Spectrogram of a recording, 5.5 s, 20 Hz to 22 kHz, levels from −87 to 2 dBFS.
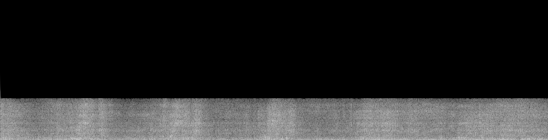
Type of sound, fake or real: fake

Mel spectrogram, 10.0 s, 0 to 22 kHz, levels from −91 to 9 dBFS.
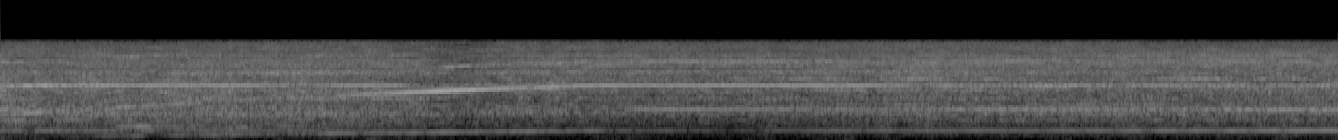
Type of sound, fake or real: fake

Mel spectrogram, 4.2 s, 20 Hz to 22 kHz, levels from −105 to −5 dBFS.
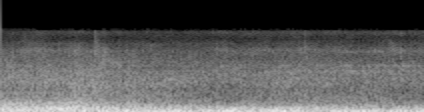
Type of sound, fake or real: fake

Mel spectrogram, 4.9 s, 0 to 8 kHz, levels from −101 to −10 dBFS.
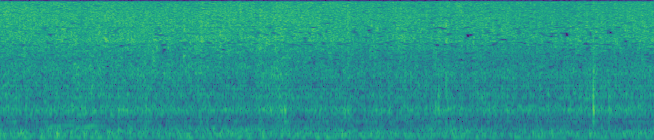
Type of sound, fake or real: real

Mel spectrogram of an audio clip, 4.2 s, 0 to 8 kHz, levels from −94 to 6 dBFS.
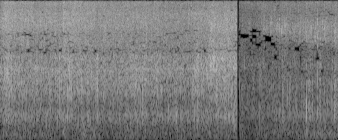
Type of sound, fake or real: real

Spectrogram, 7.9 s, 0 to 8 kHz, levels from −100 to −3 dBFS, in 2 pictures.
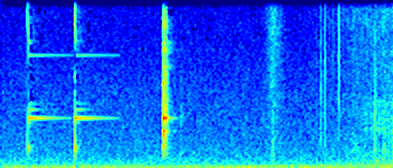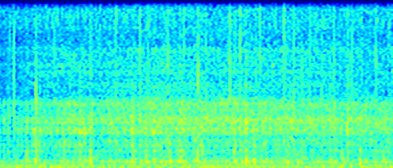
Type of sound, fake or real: real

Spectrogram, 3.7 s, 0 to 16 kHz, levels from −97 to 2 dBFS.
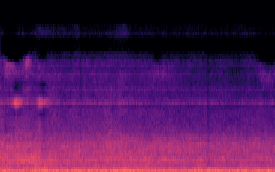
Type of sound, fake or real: fake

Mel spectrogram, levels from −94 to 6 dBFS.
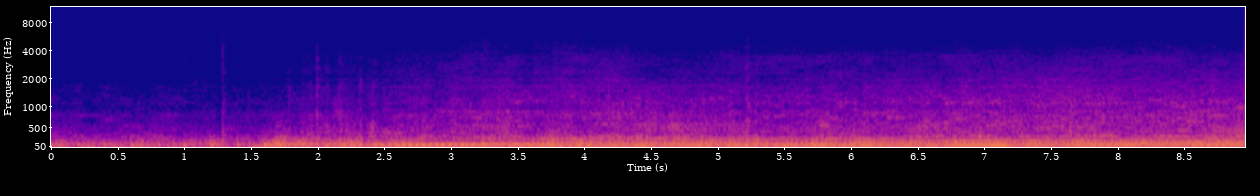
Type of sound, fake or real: fake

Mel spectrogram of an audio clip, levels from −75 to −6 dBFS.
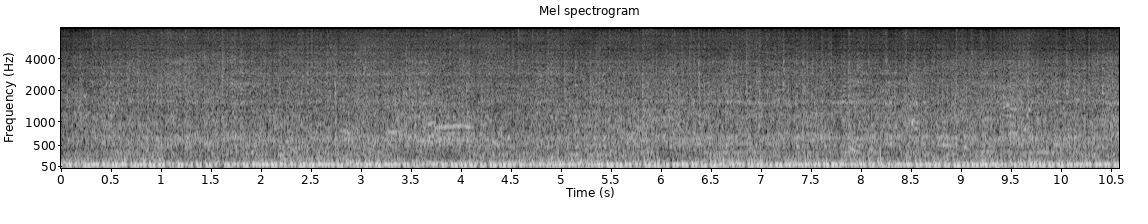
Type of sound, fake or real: fake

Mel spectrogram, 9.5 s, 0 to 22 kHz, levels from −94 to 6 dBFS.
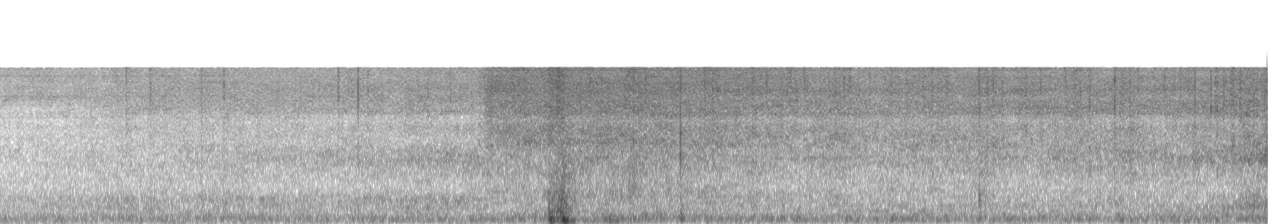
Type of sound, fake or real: fake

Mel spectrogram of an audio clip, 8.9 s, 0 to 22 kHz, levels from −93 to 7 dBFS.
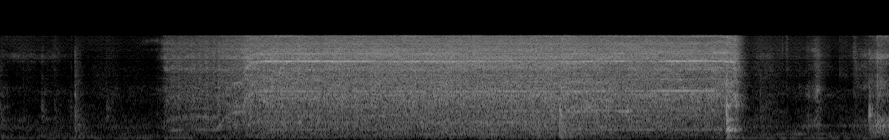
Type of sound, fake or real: fake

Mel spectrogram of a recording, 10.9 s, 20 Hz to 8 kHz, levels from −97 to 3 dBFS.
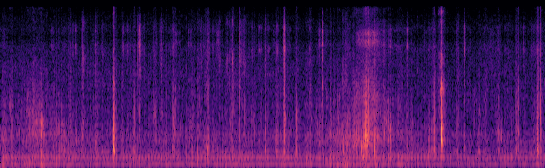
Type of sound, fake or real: real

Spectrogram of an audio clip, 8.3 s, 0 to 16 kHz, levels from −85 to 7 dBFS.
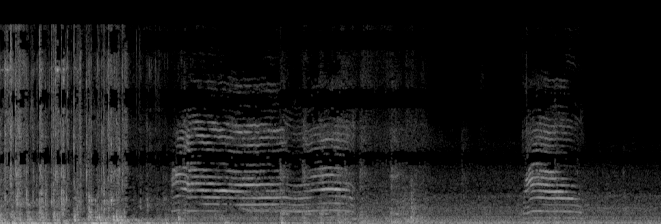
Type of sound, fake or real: real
